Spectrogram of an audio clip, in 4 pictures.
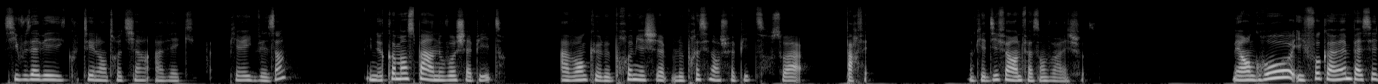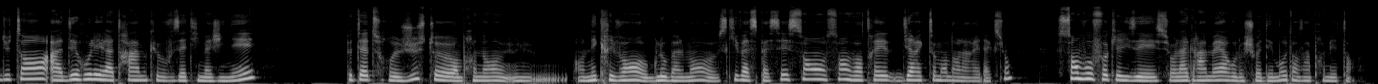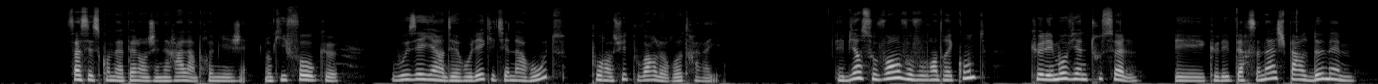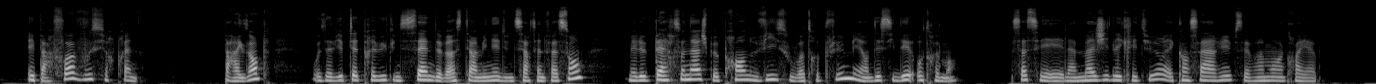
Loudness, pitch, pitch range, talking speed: -25 LUFS, 195 Hz, 175-225 Hz, 195 wpm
